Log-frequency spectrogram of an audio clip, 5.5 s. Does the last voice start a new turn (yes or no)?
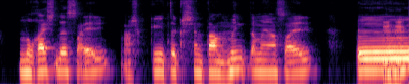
yes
